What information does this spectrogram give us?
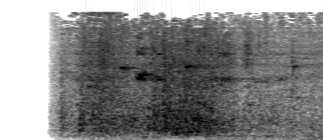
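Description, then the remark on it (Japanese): An electric train rumbles and rattles along the rails, swaying heavily, starting abruptly after a moment of silence and holding a steady, dense clatter throughout, with no voices. “電車が大きく揺れる。座っていても体がかしいだ。”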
